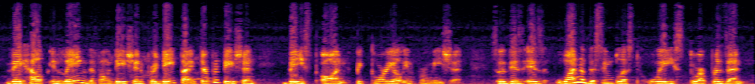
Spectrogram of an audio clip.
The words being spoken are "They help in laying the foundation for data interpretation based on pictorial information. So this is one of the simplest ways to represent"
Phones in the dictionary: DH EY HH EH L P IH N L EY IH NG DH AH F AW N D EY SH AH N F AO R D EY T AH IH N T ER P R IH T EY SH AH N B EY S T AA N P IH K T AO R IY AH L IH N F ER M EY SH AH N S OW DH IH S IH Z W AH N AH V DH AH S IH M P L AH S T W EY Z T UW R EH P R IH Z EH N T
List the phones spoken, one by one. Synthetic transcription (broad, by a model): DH EY HH EH L P IH N L EY IH NG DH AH F AW N D EY SH AH N F AO R D EY T AH IH N T ER P R IH T EY SH AH N B EY S T AA N P IH K T AO R IY AH L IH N F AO M EY SH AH N S OW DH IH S IH Z W AH N AH V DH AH S IH M P L AH S T W EY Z T UW R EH P R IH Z EH N T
